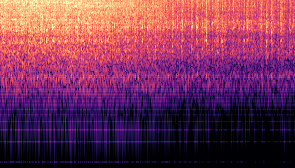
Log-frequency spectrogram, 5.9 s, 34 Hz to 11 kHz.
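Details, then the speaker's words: 1966 Ford Country Sedan 390 FE big-block V8 with new cam and used heads, after advancing ignition timing to about 12–14 degrees; happier but lazy, uneven, hollow lope, not firing on all eight cylinders, cause not yet found. "It does seem happier there, although we still have... It's not running on all 8, which I need to figure out."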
